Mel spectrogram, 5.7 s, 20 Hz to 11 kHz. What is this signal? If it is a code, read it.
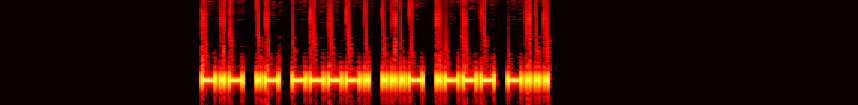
Morse code, heard as a keyed tone, about 40 wpm, 700 Hz. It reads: KA9VJB
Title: USA Call Signs - 6 Characters - Repeated 2x - 40wpm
